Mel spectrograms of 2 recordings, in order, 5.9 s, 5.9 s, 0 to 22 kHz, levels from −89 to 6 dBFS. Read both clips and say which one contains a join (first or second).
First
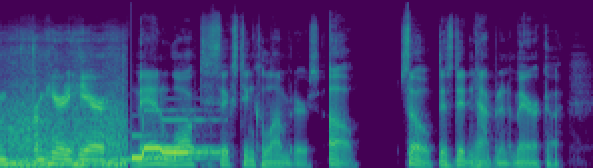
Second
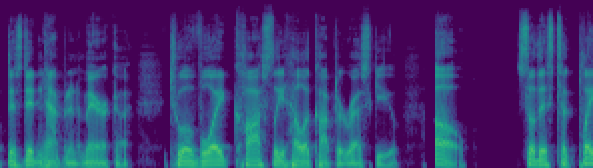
first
